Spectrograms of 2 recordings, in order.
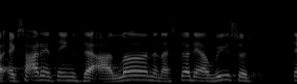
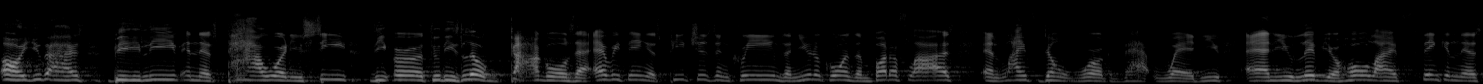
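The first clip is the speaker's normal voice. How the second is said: ordinary delivery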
